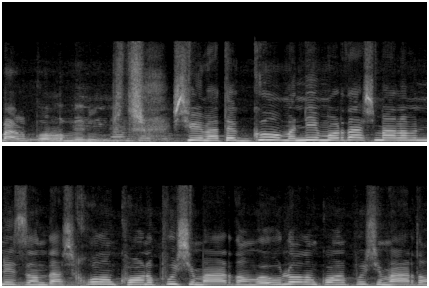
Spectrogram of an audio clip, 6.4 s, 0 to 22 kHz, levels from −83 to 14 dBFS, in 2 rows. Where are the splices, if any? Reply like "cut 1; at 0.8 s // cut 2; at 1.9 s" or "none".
cut 1; at 1.0 s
